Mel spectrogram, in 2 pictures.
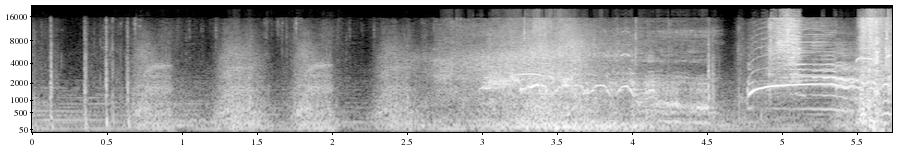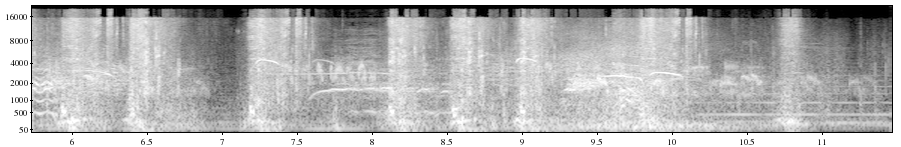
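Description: Horses in the video game Oblivion whinnying and snorting several times over clip-clopping hooves, close and fairly loud, with short bursts of galloping between the calls.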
